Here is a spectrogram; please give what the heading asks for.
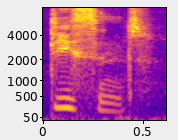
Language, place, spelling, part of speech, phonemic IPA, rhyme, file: English, California, decent, adjective, /ˈdi.sənt/, -iːsənt, En-us-decent.ogg
- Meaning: 1. Appropriate; suitable for the circumstances 2. Having a suitable conformity to basic moral standards; showing integrity, fairness, or other characteristics associated with moral uprightness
